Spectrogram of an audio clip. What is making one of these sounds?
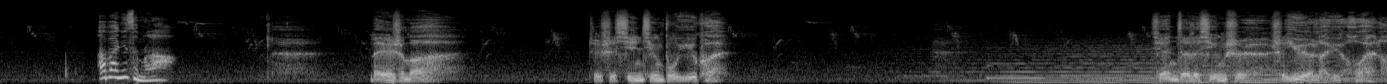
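A middle-aged man speaks in a low, troubled voice.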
